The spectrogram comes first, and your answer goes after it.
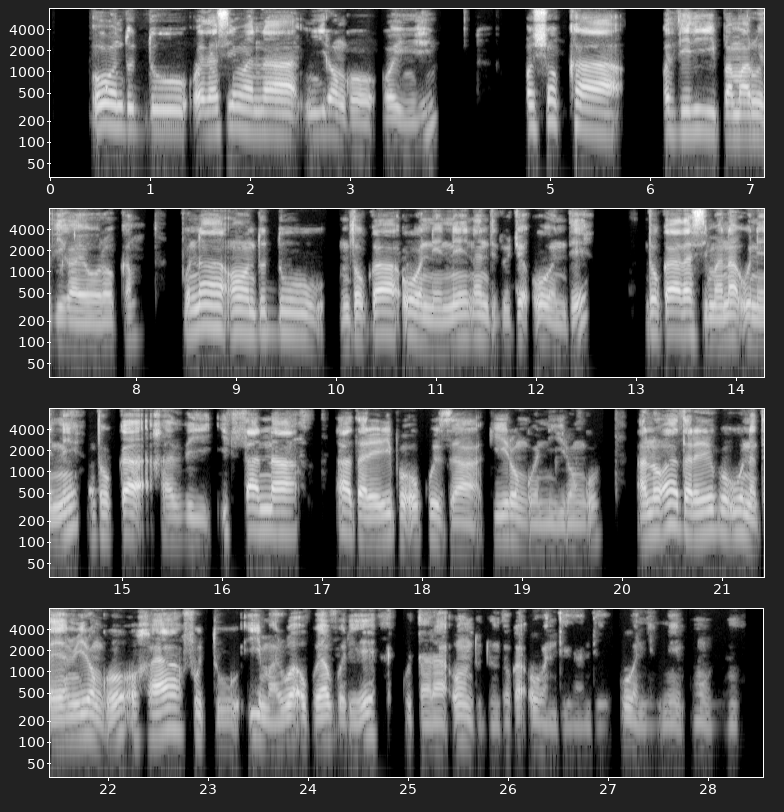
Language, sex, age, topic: Oshiwambo, male, 18-24, agriculture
